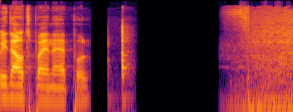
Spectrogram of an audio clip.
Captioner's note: click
